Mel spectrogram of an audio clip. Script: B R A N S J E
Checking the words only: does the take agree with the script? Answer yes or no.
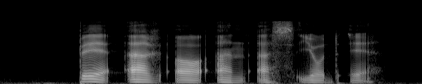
yes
